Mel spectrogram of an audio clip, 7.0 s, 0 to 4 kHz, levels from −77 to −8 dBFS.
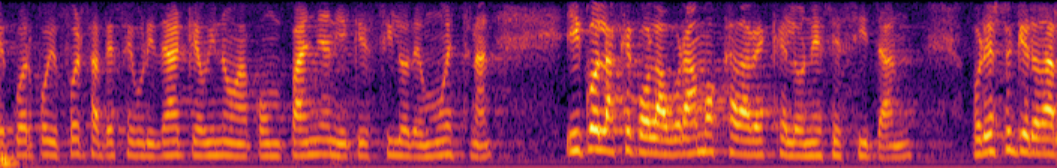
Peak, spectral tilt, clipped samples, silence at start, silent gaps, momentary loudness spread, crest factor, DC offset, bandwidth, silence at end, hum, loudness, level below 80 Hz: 0 dBFS; -8.5 dB/octave; under 0.1%; 0 s; none; 10 LU; 20 dB; 0.4%; 4 kHz; 0 s; none; -20 LUFS; -46 dBFS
